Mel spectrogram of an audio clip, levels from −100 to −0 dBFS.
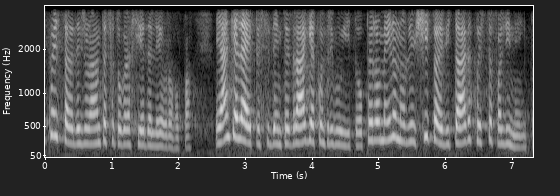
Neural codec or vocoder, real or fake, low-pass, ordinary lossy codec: codec, 16 kHz, 4.8 kbps, FACodec; fake; 3.6 kHz; none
